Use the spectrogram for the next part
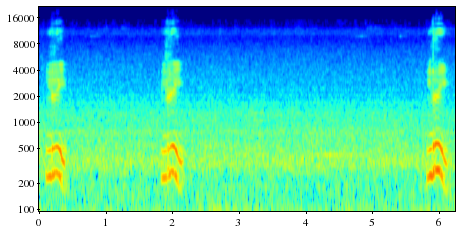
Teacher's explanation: it has the dental sound lri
